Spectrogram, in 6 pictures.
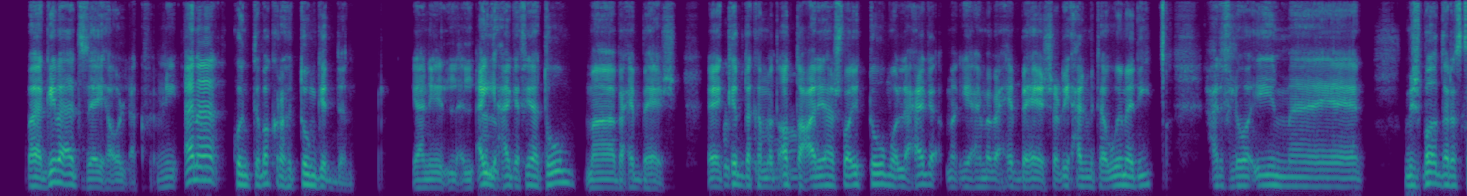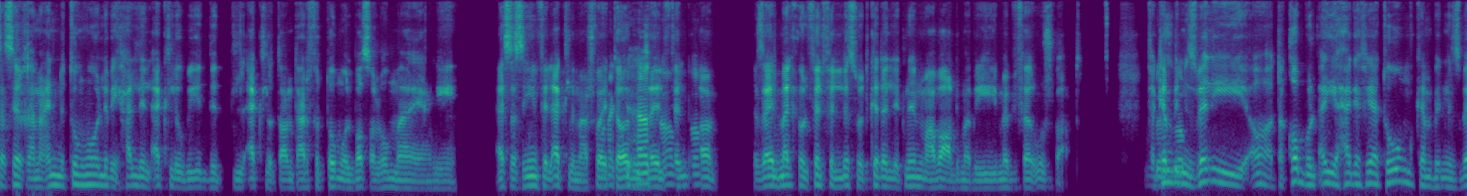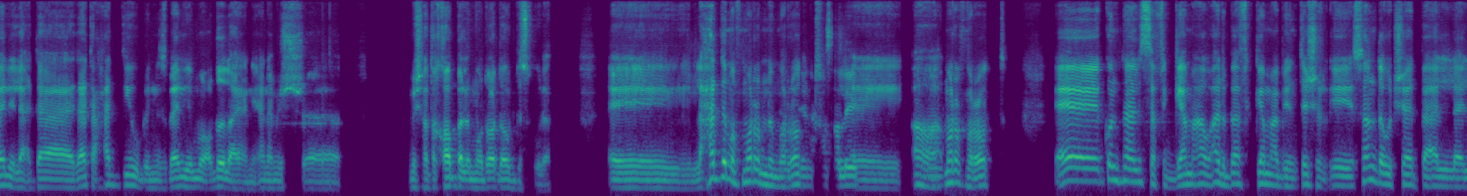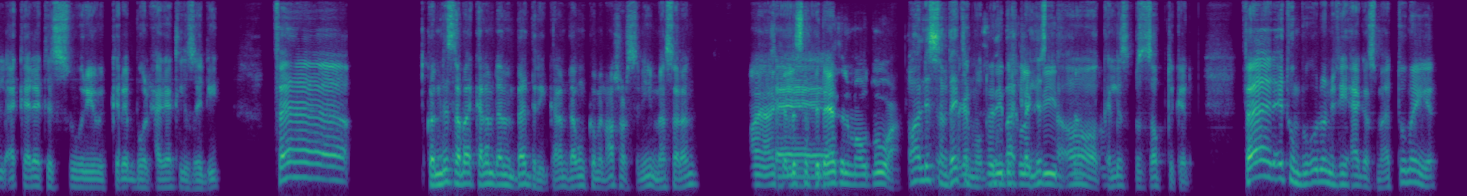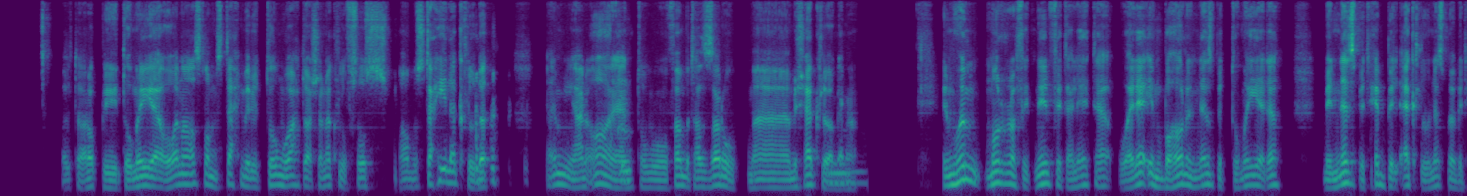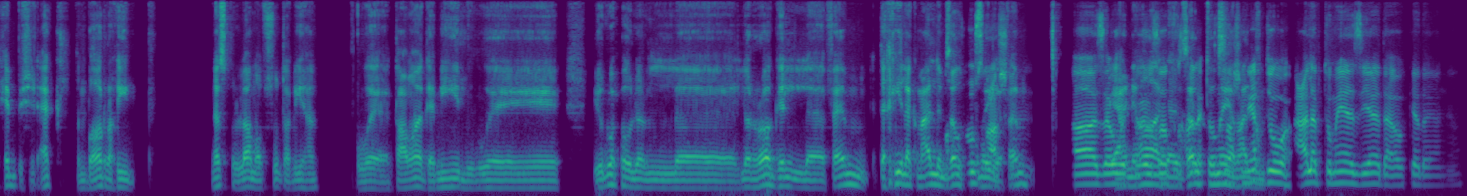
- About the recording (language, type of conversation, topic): Arabic, podcast, ايه هو الطعم اللي غيّر علاقتك بالأكل؟
- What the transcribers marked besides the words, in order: tapping; tsk; other background noise; tsk; laugh; in English: "صوص!"; put-on voice: "دخيلك معلّم زود تومية"; tsk; unintelligible speech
